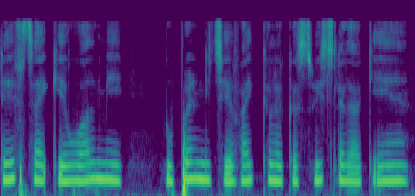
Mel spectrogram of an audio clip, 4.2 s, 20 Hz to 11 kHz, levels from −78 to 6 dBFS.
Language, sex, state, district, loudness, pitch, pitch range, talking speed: Hindi, female, Arunachal Pradesh, Papum Pare, -20 LUFS, 210 Hz, 200-220 Hz, 200 wpm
